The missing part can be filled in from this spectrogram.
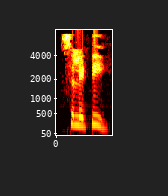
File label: "ਸਲੇਟੀ", Punjabi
